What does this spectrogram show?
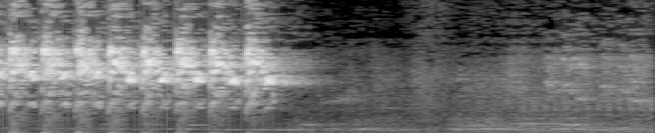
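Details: Olive-backed sunbird, a fast run of sharp high chirps repeated about four times a second for over a second, then fading into quiet room noise.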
